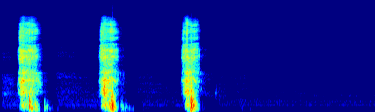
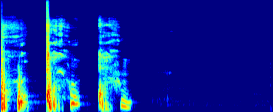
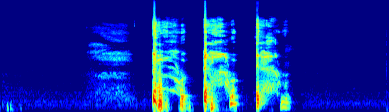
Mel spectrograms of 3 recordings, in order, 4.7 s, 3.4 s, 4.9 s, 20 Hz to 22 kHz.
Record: {
  "exhalation_length": "4.7 s",
  "exhalation_amplitude": 32768,
  "exhalation_signal_mean_std_ratio": 0.27,
  "three_cough_length": "3.4 s",
  "three_cough_amplitude": 32768,
  "three_cough_signal_mean_std_ratio": 0.28,
  "cough_length": "4.9 s",
  "cough_amplitude": 32768,
  "cough_signal_mean_std_ratio": 0.27,
  "survey_phase": "alpha (2021-03-01 to 2021-08-12)",
  "age": "45-64",
  "gender": "Female",
  "wearing_mask": "No",
  "symptom_cough_any": true,
  "symptom_shortness_of_breath": true,
  "smoker_status": "Ex-smoker",
  "respiratory_condition_asthma": false,
  "respiratory_condition_other": false,
  "recruitment_source": "REACT",
  "submission_delay": "2 days",
  "covid_test_result": "Negative",
  "covid_test_method": "RT-qPCR"
}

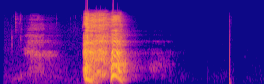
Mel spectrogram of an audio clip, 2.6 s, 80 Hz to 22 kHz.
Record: {
  "cough_length": "2.6 s",
  "cough_amplitude": 32768,
  "cough_signal_mean_std_ratio": 0.28,
  "survey_phase": "beta (2021-08-13 to 2022-03-07)",
  "age": "45-64",
  "gender": "Male",
  "wearing_mask": "No",
  "symptom_none": true,
  "symptom_onset": "2 days",
  "smoker_status": "Never smoked",
  "respiratory_condition_asthma": false,
  "respiratory_condition_other": false,
  "recruitment_source": "Test and Trace",
  "submission_delay": "1 day",
  "covid_test_result": "Positive",
  "covid_test_method": "ePCR"
}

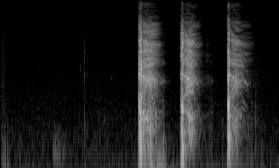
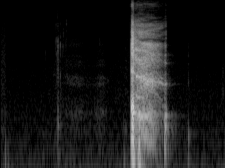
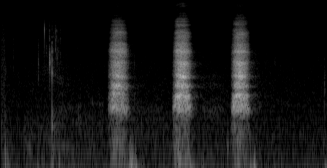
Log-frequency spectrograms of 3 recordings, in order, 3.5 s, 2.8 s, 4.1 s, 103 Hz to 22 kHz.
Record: {
  "three_cough_length": "3.5 s",
  "three_cough_amplitude": 7126,
  "three_cough_signal_mean_std_ratio": 0.29,
  "cough_length": "2.8 s",
  "cough_amplitude": 21254,
  "cough_signal_mean_std_ratio": 0.23,
  "exhalation_length": "4.1 s",
  "exhalation_amplitude": 3237,
  "exhalation_signal_mean_std_ratio": 0.31,
  "survey_phase": "beta (2021-08-13 to 2022-03-07)",
  "age": "45-64",
  "gender": "Female",
  "wearing_mask": "No",
  "symptom_cough_any": true,
  "symptom_runny_or_blocked_nose": true,
  "symptom_shortness_of_breath": true,
  "symptom_abdominal_pain": true,
  "symptom_fatigue": true,
  "symptom_fever_high_temperature": true,
  "symptom_change_to_sense_of_smell_or_taste": true,
  "symptom_loss_of_taste": true,
  "symptom_onset": "4 days",
  "smoker_status": "Never smoked",
  "respiratory_condition_asthma": false,
  "respiratory_condition_other": false,
  "recruitment_source": "Test and Trace",
  "submission_delay": "3 days",
  "covid_test_result": "Positive",
  "covid_test_method": "RT-qPCR",
  "covid_ct_value": 18.5,
  "covid_ct_gene": "ORF1ab gene",
  "covid_ct_mean": 18.9,
  "covid_viral_load": "640000 copies/ml",
  "covid_viral_load_category": "Low viral load (10K-1M copies/ml)"
}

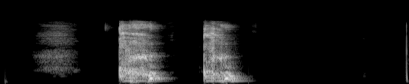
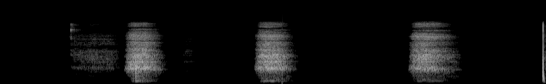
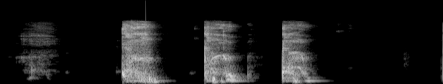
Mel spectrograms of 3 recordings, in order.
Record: {
  "cough_length": "4.1 s",
  "cough_amplitude": 31660,
  "cough_signal_mean_std_ratio": 0.36,
  "exhalation_length": "5.5 s",
  "exhalation_amplitude": 15994,
  "exhalation_signal_mean_std_ratio": 0.35,
  "three_cough_length": "4.4 s",
  "three_cough_amplitude": 32767,
  "three_cough_signal_mean_std_ratio": 0.4,
  "survey_phase": "beta (2021-08-13 to 2022-03-07)",
  "age": "45-64",
  "gender": "Female",
  "wearing_mask": "No",
  "symptom_runny_or_blocked_nose": true,
  "symptom_sore_throat": true,
  "symptom_fever_high_temperature": true,
  "symptom_headache": true,
  "symptom_onset": "4 days",
  "smoker_status": "Current smoker (1 to 10 cigarettes per day)",
  "respiratory_condition_asthma": false,
  "respiratory_condition_other": false,
  "recruitment_source": "Test and Trace",
  "submission_delay": "2 days",
  "covid_test_result": "Positive",
  "covid_test_method": "RT-qPCR",
  "covid_ct_value": 17.3,
  "covid_ct_gene": "ORF1ab gene",
  "covid_ct_mean": 17.6,
  "covid_viral_load": "1700000 copies/ml",
  "covid_viral_load_category": "High viral load (>1M copies/ml)"
}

